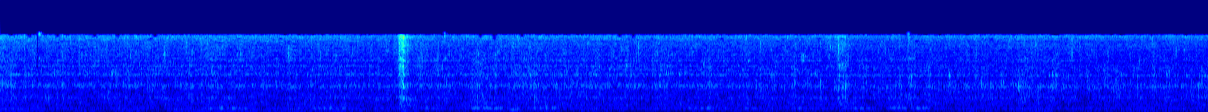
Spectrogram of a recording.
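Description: Ghee and onions frying in a large pot, with a low, steady sizzle and bubbling as wet pieces of beef tripe are added. A few sharp clicks come through it, one about four seconds in and another a little after eight seconds.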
